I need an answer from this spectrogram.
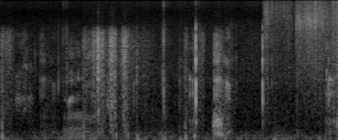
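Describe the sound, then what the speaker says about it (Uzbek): A pig in the Minecraft video game gives several short, faint grunts and oinks in a row. "Cho'chqa"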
